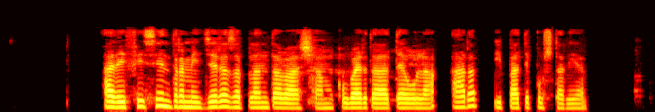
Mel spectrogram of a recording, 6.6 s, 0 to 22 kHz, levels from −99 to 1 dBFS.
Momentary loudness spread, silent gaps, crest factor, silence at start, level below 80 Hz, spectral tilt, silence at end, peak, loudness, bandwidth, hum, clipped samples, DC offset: 10 LU; 4.37-4.50 s, 4.80-4.94 s, 5.05-5.09 s, 5.32-5.36 s; 18 dB; 1.05 s; -64 dBFS; -5 dB/octave; 0.7 s; -4 dBFS; -21 LUFS; 7.8 kHz; none; under 0.1%; under 0.1%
